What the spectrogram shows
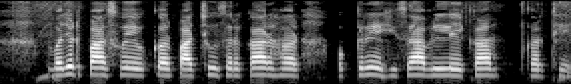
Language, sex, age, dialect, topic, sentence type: Chhattisgarhi, female, 25-30, Northern/Bhandar, banking, statement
